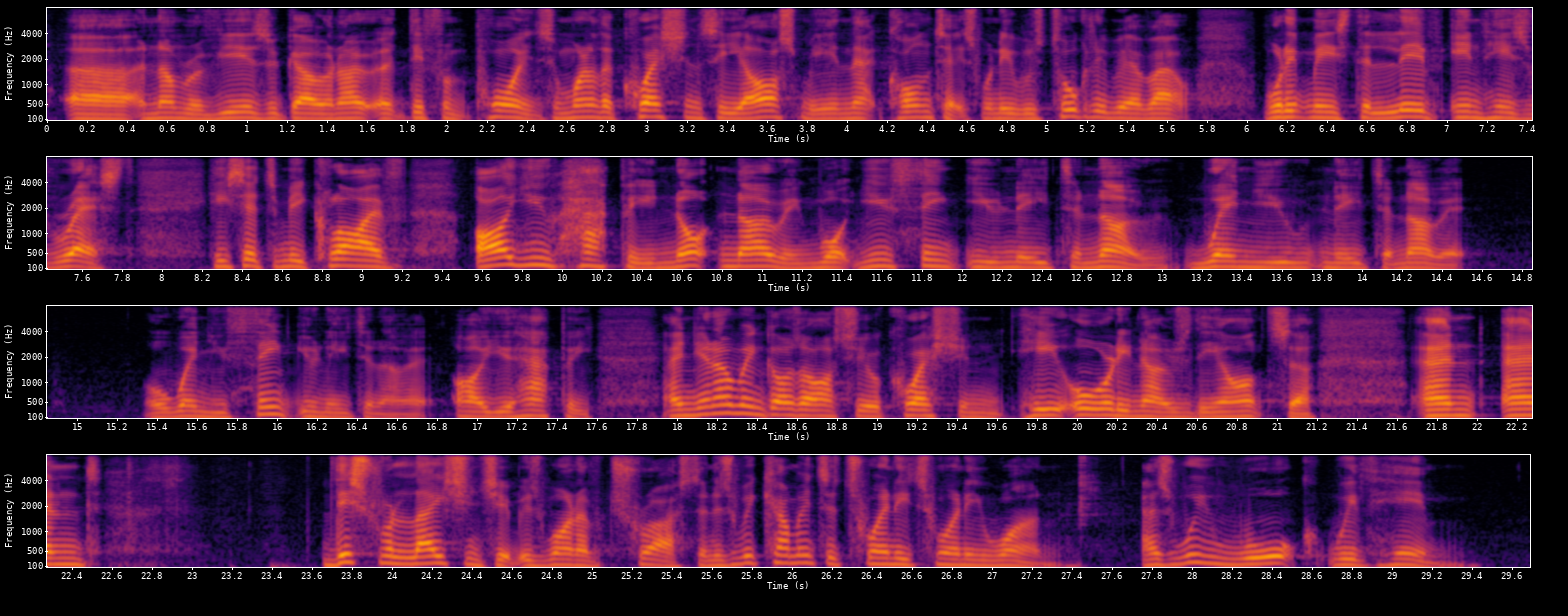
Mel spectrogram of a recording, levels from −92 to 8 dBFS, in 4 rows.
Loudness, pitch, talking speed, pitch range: -22 LUFS, 145 Hz, 210 wpm, 125-160 Hz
